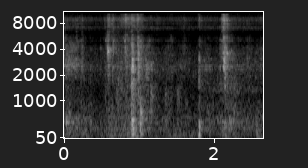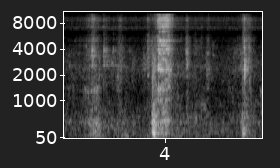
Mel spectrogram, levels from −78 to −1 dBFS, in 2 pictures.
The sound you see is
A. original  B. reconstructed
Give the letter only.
B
